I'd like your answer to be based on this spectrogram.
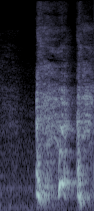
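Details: A brief run of two or three quick, dry coughs from an adult with a cold, after a moment of quiet; voice noticeably affected.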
